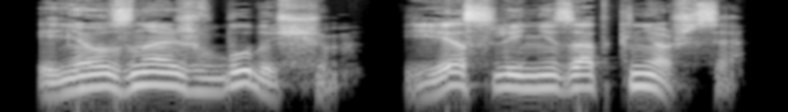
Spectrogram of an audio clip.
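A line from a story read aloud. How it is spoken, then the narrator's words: Rude cutting off. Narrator (Russian): грубо оборвал он ее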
